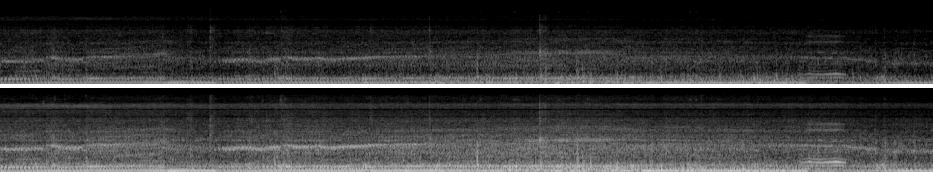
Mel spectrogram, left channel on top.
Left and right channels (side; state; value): left; quieter; 11.9 dB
